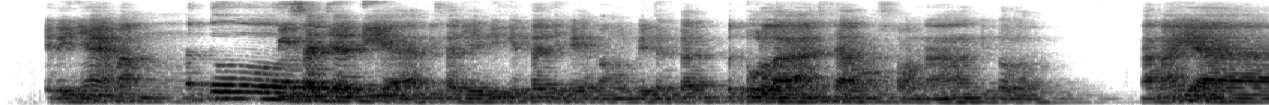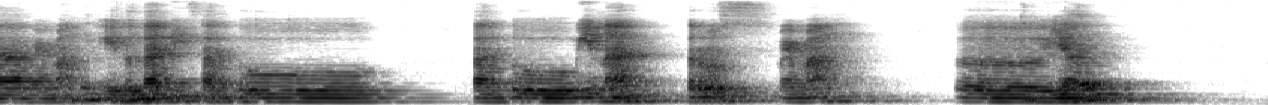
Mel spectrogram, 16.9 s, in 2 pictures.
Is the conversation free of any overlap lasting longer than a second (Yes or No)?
Yes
